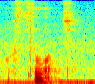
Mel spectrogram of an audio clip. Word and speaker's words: Thoth: This is a very famous one by Hermes, otherwise known as Thoth in the ancient Egyptian world, or thought, pronounced like thought in the brain, thoughts.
